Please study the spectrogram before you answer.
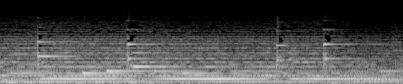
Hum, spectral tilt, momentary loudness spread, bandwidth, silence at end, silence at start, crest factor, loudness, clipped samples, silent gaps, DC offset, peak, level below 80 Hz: none; -8 dB/octave; 5 LU; 7.8 kHz; 0 s; 0 s; 14 dB; -14 LUFS; under 0.1%; none; under 0.1%; 0 dBFS; -36 dBFS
